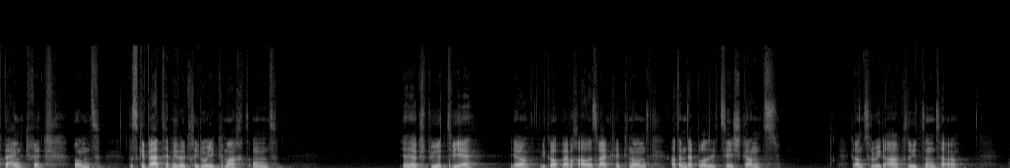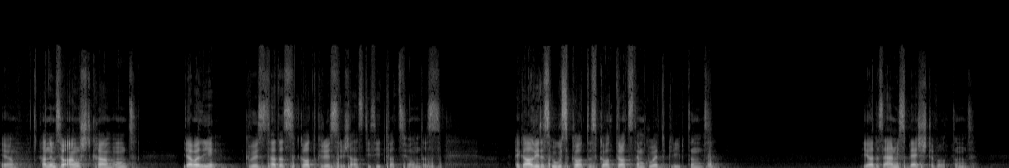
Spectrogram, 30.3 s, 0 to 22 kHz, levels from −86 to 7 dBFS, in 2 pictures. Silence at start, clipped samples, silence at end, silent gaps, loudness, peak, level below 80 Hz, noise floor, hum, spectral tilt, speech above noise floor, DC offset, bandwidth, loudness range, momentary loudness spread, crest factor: 0 s; under 0.1%; 0.65 s; none; -30 LUFS; -6 dBFS; -82 dBFS; -75 dBFS; none; -4 dB/octave; 45 dB; under 0.1%; 16 kHz; 6 LU; 16 LU; 24 dB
